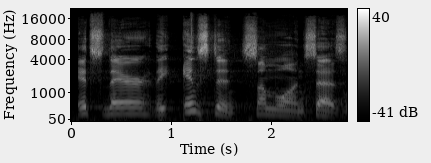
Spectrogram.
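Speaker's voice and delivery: ordinary delivery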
